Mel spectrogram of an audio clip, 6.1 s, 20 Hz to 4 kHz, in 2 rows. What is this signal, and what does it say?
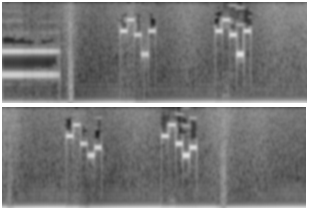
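Five-tone selective call (ZVEI), heard as quick runs of five tones, tones of about 80 ms. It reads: 88728 88728 88635 88635
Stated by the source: ZVEI five-tone selective call received on SDR.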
